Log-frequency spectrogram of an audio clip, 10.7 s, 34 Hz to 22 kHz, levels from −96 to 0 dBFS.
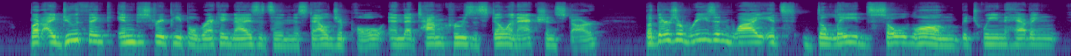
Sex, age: male, 30-49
